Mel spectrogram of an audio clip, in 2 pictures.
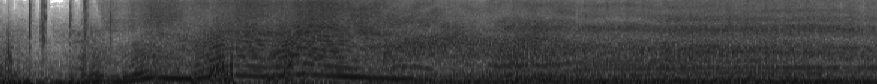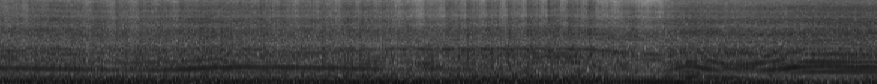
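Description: Motorcycle engine revved hard in quick blips, then held at high revs for a stationary burnout, its rear wheel spinning in a cloud of smoke. The revs drop briefly near the end and rise again.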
